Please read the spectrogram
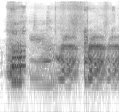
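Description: Electronic music with a synthetic, computer-made singing voice: a short sung note about a quarter second in, then several steady notes held together as a chord, breaking off briefly and starting again near the end.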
